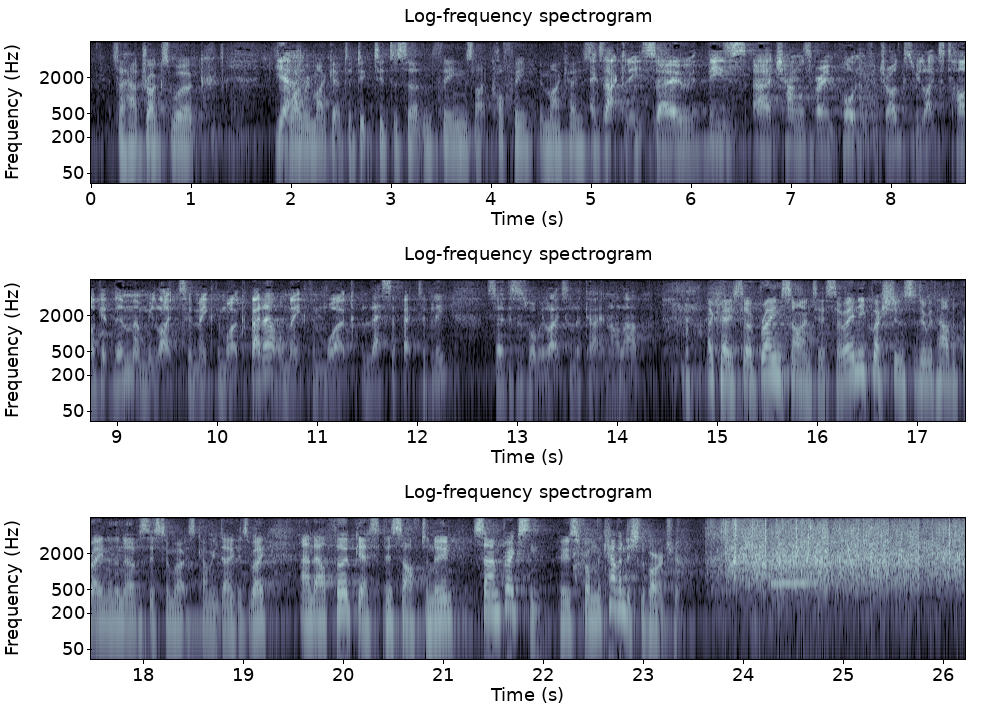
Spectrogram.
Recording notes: BANG! Naked Science Festival. The Naked Scientists take to the stage for the Cambridge Science Festival 2013.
